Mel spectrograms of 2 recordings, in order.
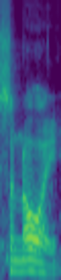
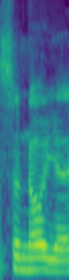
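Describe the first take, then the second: First: The name ends without an extra vowel. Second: The name ends with an extra 'uh' vowel. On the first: This is how the local person says the name. "She was like, "It's Sonoy."" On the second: The final letter of the written name is pronounced. "I said Sonoya"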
